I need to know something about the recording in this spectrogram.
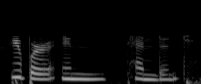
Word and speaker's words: superintendent: In here, the stress is on 10.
